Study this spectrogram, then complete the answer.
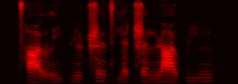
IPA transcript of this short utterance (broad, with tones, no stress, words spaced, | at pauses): t̪ʰɑ̰˨˩ʊ̯ li˥˩py˧˥ ʈ͡ʂɻ̩˥˩t̪ʰjɛ˩ ʈ͡ʂə˥nɻɑ˥ʊ̯pi˥ŋ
